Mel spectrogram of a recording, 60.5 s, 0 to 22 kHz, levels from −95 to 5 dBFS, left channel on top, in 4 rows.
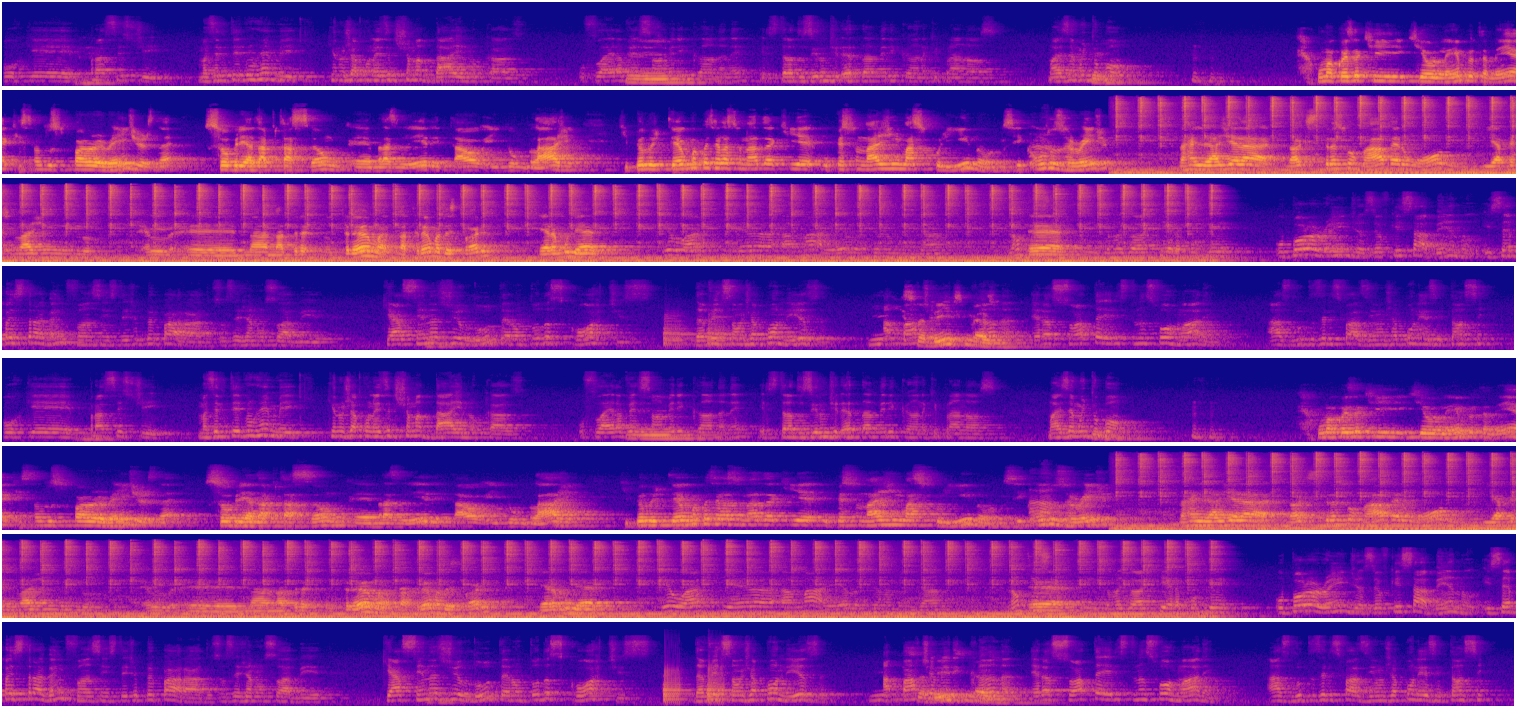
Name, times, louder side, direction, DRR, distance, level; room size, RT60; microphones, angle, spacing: voice 1, 0.0-1.6 2.0-3.0 3.3-5.2 5.8-9.9 10.5-11.3 11.9-12.1 25.4-25.7 34.2-34.4 36.9-39.8 40.3-40.8 41.0-42.6 43.0-48.6 49.2-51.8 52.3-53.7 54.2-57.6 58.1-60.2, right 1 dB, 30° right, 6 dB, 0.6 m, -39 dB
voice 2, 6.2-6.8 10.9-11.1 13.0-16.8 17.2-20.9 21.5-26.2 26.9-31.2 31.6-35.2 35.6-36.3 40.5-41.0 54.1-54.2 54.6-55.3, left 4 dB, 55° left, 8 dB, 0.4 m, -25 dB
sound 1, 26.2-42.4, left 2 dB, 10° left, 0.7 m, -29 dB
sound 2, 52.0-52.7, right 8 dB, 80° right, 0.3 m, -35 dB
6.2 x 4.2 x 3.8 m, 0.96 s
head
